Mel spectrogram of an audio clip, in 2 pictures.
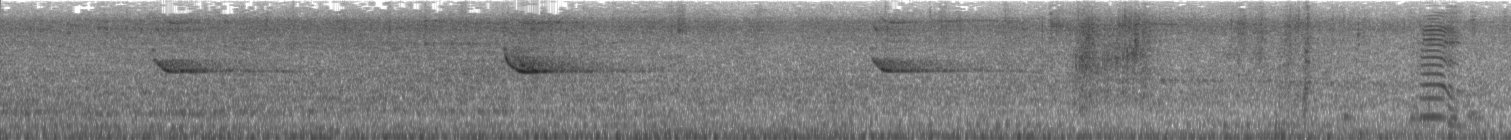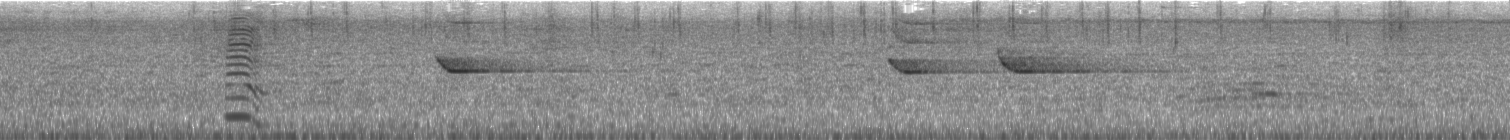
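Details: Baby monkey Baron, taken by another monkey named Bridget, cries for its mother: short tonal cries that dip then hold level, repeated roughly every two seconds, over a steady low rumble like traffic or wind, with faint clicks.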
